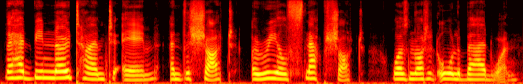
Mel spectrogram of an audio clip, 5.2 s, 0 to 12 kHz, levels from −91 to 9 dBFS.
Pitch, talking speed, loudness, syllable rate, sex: 215 Hz, 220 wpm, -18 LUFS, 5.2 syllables/s, female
